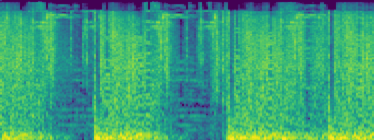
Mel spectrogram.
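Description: Rapid video-game gunfire from a pair of guns firing together, a dense, loud, continuous burst of shots with two brief breaks, in an indie game-jam game.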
